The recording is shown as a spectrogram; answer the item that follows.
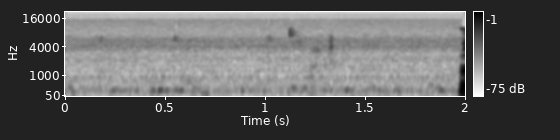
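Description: Quiet room tone with a few faint, short clicks: a stylus tapping on a pen tablet as a fraction is handwritten in digital ink.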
